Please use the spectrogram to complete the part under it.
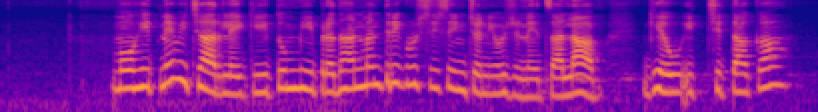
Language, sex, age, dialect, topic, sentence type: Marathi, female, 36-40, Standard Marathi, agriculture, statement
